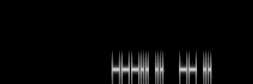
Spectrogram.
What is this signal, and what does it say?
Morse code, heard as a keyed tone, about 50 wpm, 700 Hz. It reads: 8I MI
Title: Winter Field Day Exchanges Encore 50wpm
